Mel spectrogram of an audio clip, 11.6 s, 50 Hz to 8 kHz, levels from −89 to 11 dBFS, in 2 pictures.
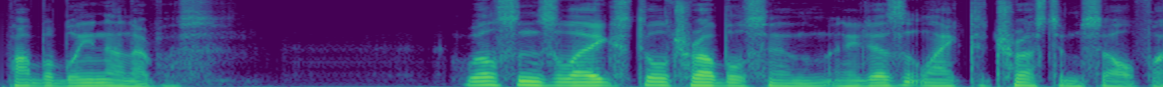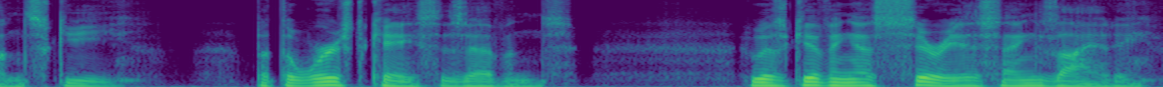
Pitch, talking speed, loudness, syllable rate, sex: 95 Hz, 155 wpm, -19 LUFS, 4.5 syllables/s, male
